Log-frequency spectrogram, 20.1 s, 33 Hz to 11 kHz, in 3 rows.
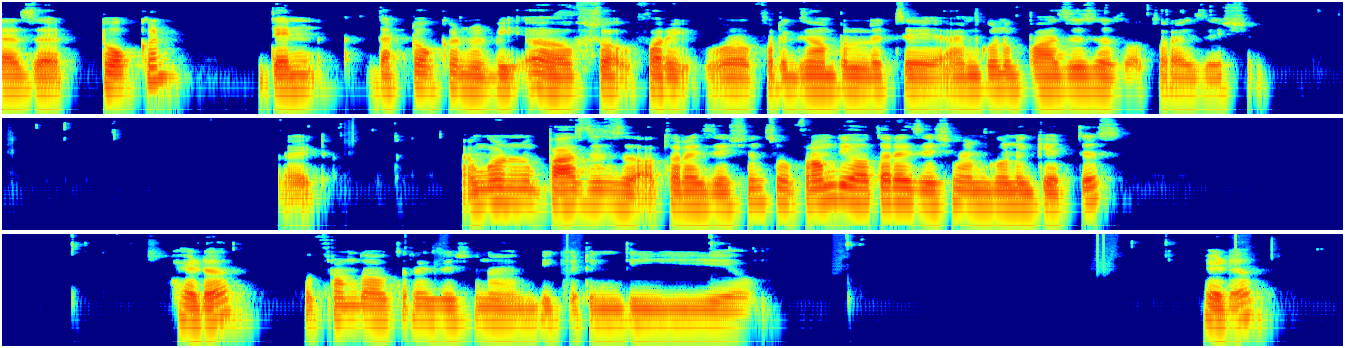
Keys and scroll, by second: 17.0 alt+Return.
